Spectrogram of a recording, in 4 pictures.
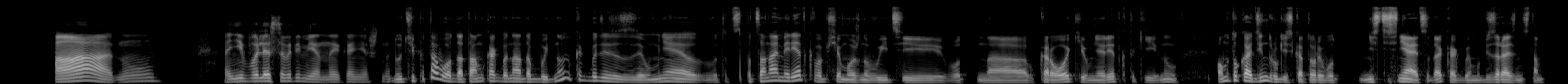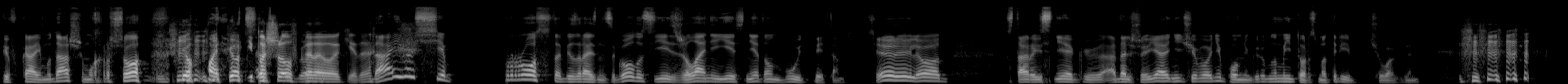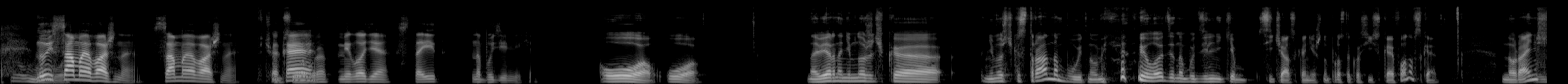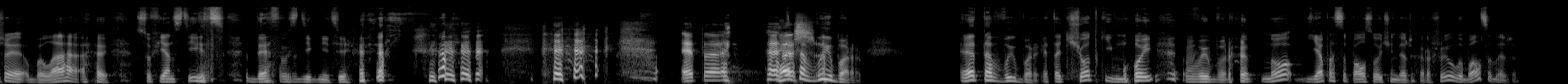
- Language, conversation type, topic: Russian, podcast, Какая песня могла бы стать саундтреком вашей жизни?
- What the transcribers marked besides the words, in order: laugh; laughing while speaking: "хорошо, и он поет всё, что угодно"; singing: "Силен, старый снег"; laugh; other background noise; laughing while speaking: "но"; laughing while speaking: "была"; laughing while speaking: "Death with dignity"; laugh; laughing while speaking: "Это хорошо"; laugh; laughing while speaking: "мой"; chuckle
